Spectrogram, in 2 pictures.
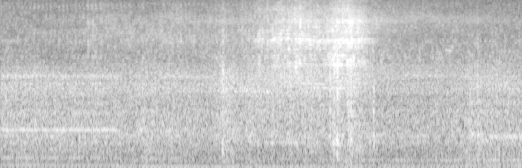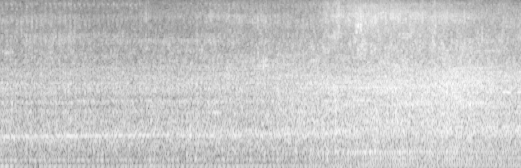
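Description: Motorbike running steadily along a road, its engine hum mixed with wind and road noise, with a brief louder rush of noise about three seconds in.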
